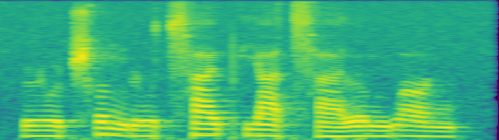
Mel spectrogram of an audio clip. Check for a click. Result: absent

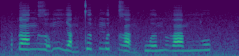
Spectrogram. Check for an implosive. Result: present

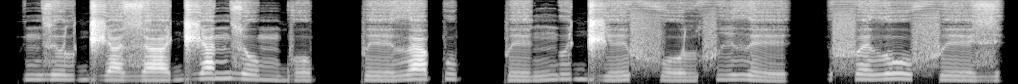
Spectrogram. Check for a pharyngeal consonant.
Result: absent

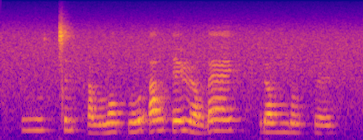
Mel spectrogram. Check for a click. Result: present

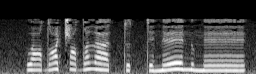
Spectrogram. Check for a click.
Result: absent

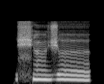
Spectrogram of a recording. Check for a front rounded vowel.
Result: present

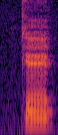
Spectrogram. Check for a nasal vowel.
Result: present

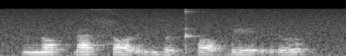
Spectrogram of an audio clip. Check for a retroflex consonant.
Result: present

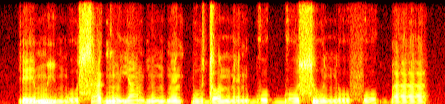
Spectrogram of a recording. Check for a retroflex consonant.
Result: absent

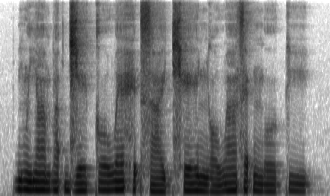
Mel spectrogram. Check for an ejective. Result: absent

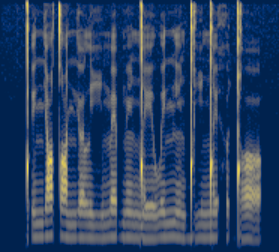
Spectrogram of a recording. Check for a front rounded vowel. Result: absent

